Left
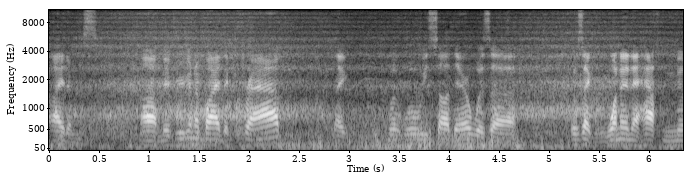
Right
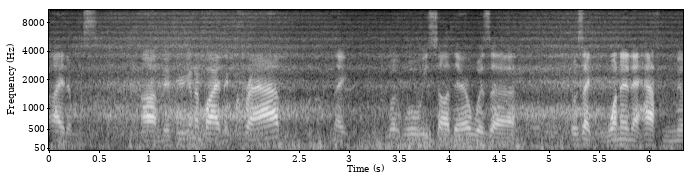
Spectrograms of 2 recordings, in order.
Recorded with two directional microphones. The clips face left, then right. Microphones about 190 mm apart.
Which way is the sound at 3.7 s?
10° left (ahead or behind).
